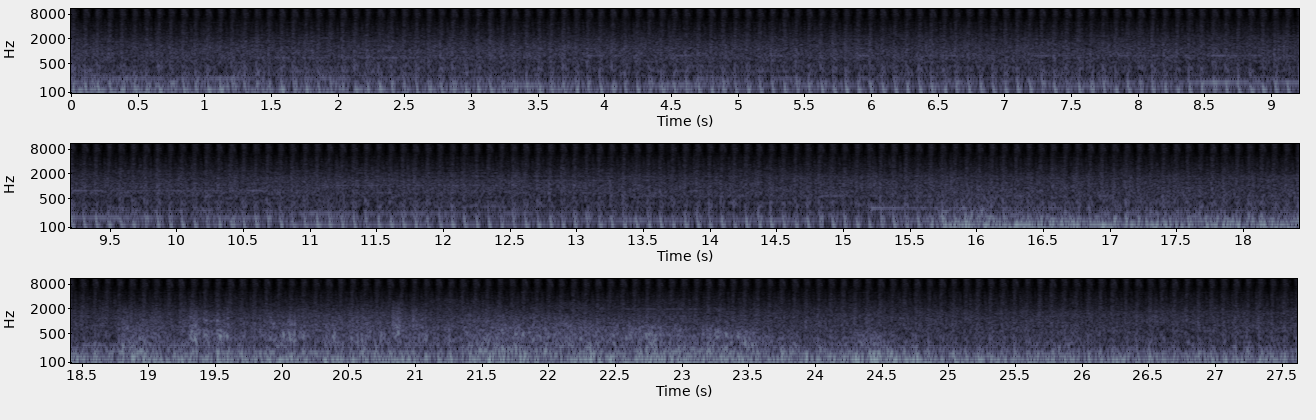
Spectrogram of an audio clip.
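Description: A helicopter's rotor thuds steadily overhead.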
